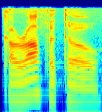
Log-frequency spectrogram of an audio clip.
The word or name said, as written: Karafuto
